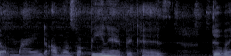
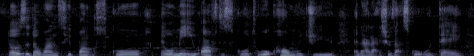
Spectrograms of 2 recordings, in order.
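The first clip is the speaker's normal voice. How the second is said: normal talking voice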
